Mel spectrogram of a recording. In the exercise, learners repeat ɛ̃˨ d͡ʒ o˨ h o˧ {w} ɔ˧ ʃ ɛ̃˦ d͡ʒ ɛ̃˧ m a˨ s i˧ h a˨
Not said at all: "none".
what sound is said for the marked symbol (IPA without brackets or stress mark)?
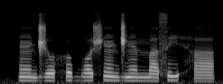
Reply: b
